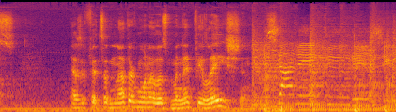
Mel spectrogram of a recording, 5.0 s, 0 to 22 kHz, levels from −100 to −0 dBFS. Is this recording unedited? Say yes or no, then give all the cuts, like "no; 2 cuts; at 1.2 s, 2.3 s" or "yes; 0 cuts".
no; 1 cut; at 3.2 s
